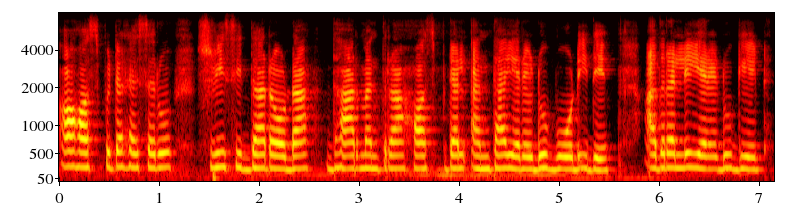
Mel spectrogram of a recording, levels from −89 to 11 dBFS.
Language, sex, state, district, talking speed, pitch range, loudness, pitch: Kannada, female, Karnataka, Bidar, 135 wpm, 230-250 Hz, -19 LUFS, 235 Hz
